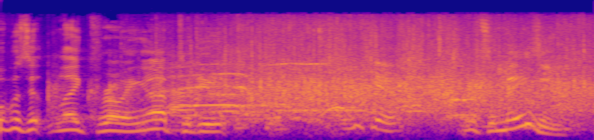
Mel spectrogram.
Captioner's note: cheers and applause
